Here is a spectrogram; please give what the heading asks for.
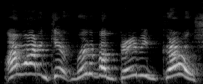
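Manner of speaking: loud, high exasperated shout. A narrator's reading. Museum man to puzzled police on phone, loud shout. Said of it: "shouted Mister Frizzle".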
